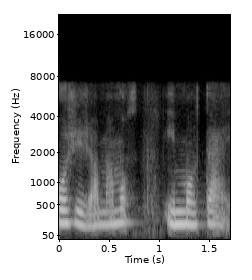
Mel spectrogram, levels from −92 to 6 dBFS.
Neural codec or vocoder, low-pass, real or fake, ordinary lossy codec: codec, 16 kHz in and 24 kHz out, 1 kbps, XY-Tokenizer; 7.2 kHz; fake; AAC, 48 kbps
